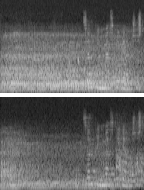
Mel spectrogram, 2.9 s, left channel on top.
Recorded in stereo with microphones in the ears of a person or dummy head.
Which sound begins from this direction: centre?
A woman speaking, at 1.6 s.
